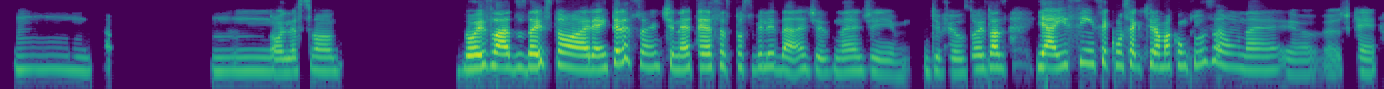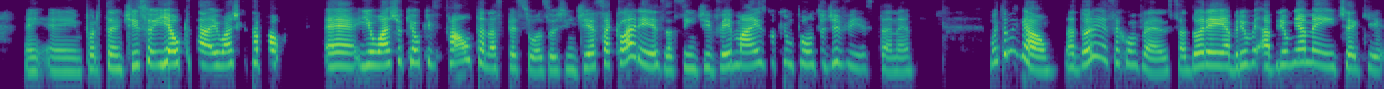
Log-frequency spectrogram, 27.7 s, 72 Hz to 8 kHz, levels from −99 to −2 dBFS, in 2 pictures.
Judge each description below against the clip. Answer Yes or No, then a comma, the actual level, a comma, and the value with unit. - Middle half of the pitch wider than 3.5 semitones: Yes, average, 4.2 semitones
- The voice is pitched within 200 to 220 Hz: No, high, 230 Hz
